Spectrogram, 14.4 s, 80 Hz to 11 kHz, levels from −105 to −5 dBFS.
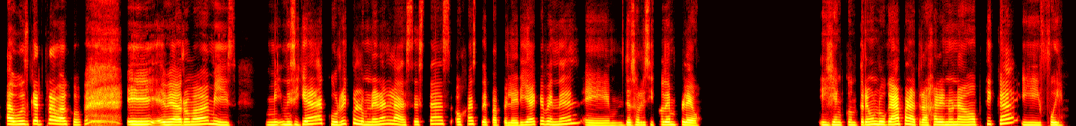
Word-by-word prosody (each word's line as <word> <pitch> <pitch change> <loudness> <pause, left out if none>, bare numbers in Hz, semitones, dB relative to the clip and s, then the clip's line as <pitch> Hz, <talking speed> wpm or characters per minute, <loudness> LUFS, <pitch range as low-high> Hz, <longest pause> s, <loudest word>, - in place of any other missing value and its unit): a 265 -1 +6
buscar 265 +1 +1
trabajo. 265 -7 +1 0.6
Y 245 -1 +5
me 235 +1 +4
armaba 245 +4 +3
mis 225 -7 -2 0.4
mi 220 0 -3
ni 240 - +2
siquiera 255 +3 +1
era 325 +3 0
currículum, 255 -1 -1
eran 275 +6 0
las 230 -5 -2
estas 290 +4 -4
hojas 270 +4 -3
de 225 - 0
papelería 205 +2 -1
que 275 +2 -4
venden, 255 +5 -1
eh, 190 -1 -3
de 195 +2 -2
solicitud 215 +1 -5
de 235 - +6
empleo. 220 -5 +1 1.6
Y 220 -1 -2
encontré 220 +1 -1
un 250 +1 +3
lugar 245 +2 +5
para 260 -3 +3
trabajar 220 +1 0
en 230 0 +2
una 230 0 +1
óptica 275 +9 -2
y 210 -2 -2
fui. 200 -1 -2
235 Hz, 150 wpm, -24 LUFS, 220-260 Hz, 1.6 s, a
